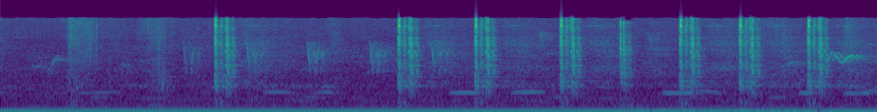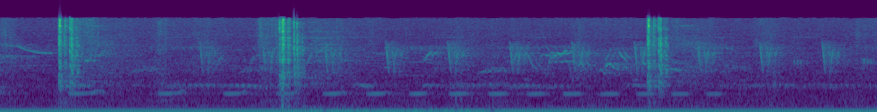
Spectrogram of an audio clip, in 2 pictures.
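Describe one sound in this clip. Key clicks tap out on a phone touchscreen keyboard.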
